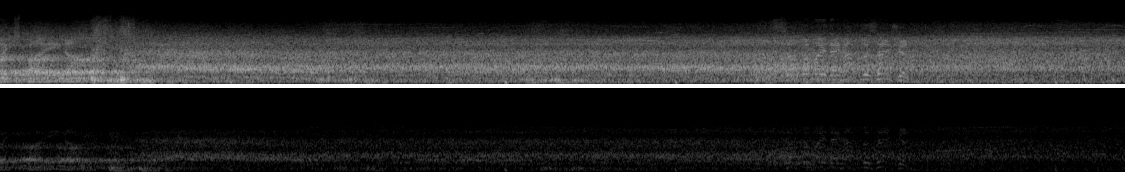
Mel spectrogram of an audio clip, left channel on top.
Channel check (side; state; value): right; quieter; 26.2 dB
